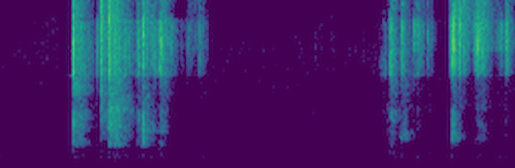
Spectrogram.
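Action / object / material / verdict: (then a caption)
scrape / bar soap / soap / none. A solid orange rectangular bar of soap with a grid-cut surface is held in the hand and scraped and carved with a small black knife blade as dry shavings fall. Quiet, crisp, bright scratchy rasps come in two clusters of short strokes, separated by a pause, with almost no low end.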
